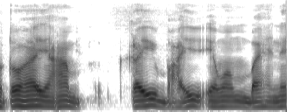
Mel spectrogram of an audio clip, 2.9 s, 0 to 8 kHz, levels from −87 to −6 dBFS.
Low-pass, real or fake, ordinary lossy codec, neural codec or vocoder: 7.2 kHz; fake; none; vocoder, 44.1 kHz, 80 mel bands, Vocos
